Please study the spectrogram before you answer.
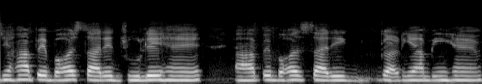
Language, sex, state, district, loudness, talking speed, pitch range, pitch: Hindi, female, Bihar, Samastipur, -14 LUFS, 175 wpm, 195-205 Hz, 195 Hz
